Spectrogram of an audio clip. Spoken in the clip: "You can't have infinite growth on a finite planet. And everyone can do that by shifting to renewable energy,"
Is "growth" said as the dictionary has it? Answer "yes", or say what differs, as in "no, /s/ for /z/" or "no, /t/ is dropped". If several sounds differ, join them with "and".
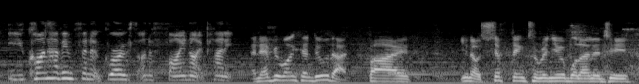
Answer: yes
